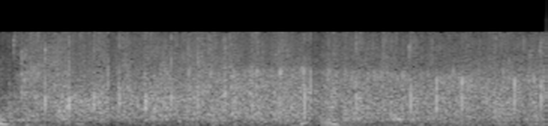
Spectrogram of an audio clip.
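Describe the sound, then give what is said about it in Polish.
Steady applause from an audience, a dense wash of many hands clapping at an even, fairly loud level throughout, with no voices standing out. “Brawa”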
